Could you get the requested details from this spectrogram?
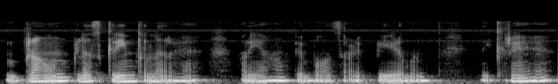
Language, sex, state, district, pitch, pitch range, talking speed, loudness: Hindi, male, Delhi, New Delhi, 175 Hz, 160-180 Hz, 160 wpm, -15 LUFS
